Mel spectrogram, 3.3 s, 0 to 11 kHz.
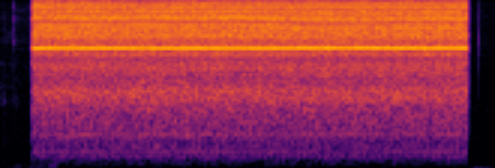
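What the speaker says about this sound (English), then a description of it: "I'm just going to drill the hole with a 1/2 inch titanium bit." A power drill runs steadily with a 1/2 inch titanium bit, boring a hole through a van floor for sink drain tubing, a loud continuous whine lasting about three seconds and then cutting off abruptly.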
